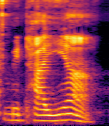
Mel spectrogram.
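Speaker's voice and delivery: slow demo. Shown as a demonstration. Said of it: "छोटी ही हो जाएगा".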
